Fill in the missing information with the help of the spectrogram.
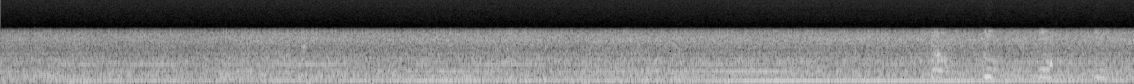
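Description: Steady drone of a car creeping forward through a ferry's enclosed car deck, heard from inside the car: an even hum with one constant low tone, and a few faint squeaks near the end.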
